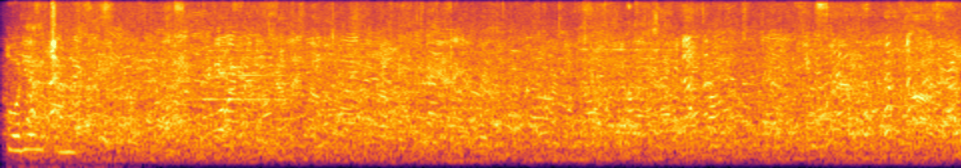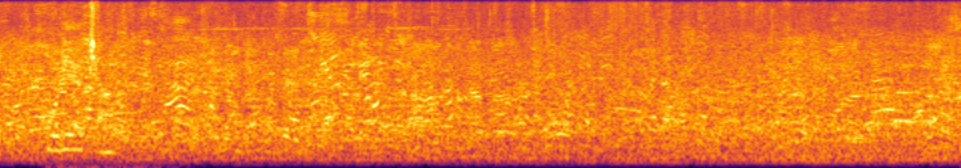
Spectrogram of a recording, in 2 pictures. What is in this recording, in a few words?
people talking outside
